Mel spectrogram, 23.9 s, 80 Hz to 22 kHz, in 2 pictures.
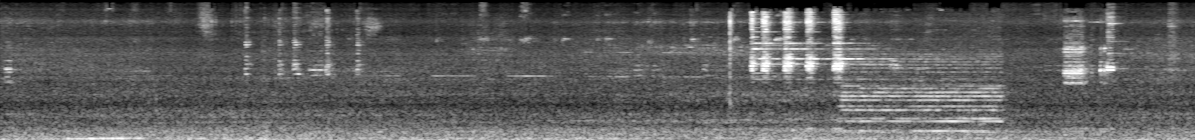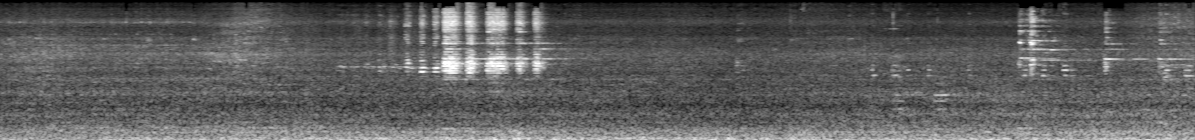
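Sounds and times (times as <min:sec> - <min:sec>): traffic rumble: 0:00.0 - 0:23.9
car horn: 0:07.4 - 0:11.3, 0:15.4 - 0:17.6.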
